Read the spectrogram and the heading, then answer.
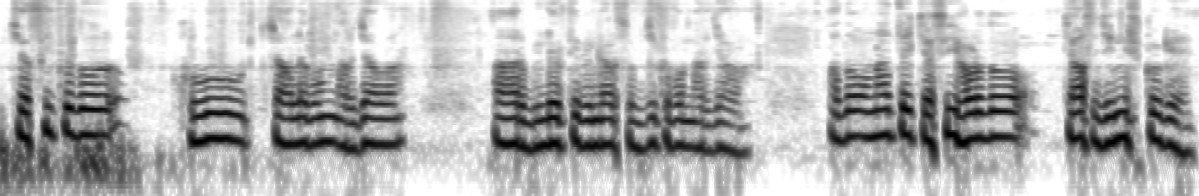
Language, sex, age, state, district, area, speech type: Santali, male, 45-60, Jharkhand, East Singhbhum, rural, spontaneous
